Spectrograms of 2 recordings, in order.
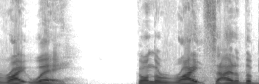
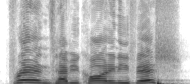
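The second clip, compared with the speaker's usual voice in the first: calling out as Jesus; 7 semitones higher than usual. Acted. Jesus calls to disciples from shore.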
